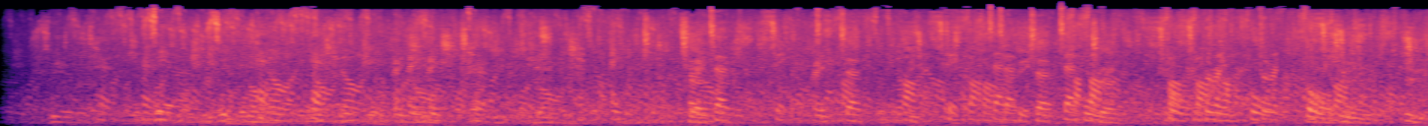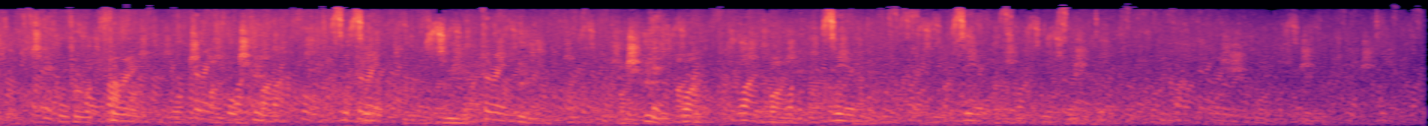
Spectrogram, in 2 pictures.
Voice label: Confused Countdown Garbled Random Sequence British Female Voice; Recorded Voice; science fiction sound effect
